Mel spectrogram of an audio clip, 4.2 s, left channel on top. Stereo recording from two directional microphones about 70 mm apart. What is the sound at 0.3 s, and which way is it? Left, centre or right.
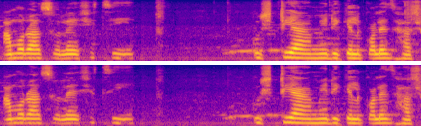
Speech, centre.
